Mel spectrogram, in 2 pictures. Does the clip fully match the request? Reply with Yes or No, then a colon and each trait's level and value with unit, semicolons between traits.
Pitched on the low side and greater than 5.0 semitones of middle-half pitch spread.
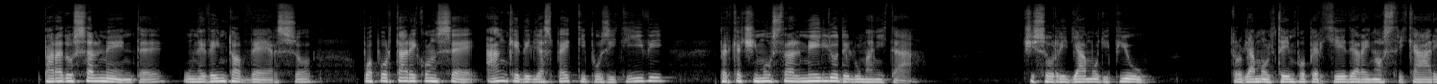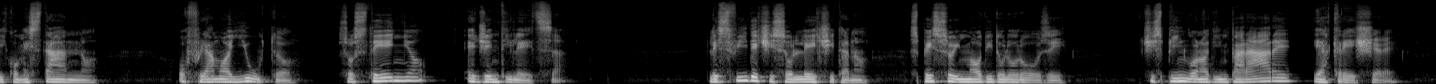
No: low, 125 Hz; average, 4.3 semitones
